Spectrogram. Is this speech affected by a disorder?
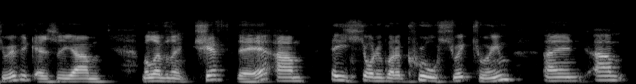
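Yes: cleft palate and lip; congenital, 14 years in and out of Royal Children's Hospital, plastic surgery, dental work; speech therapy in childhood at Royal Children's Hospital.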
